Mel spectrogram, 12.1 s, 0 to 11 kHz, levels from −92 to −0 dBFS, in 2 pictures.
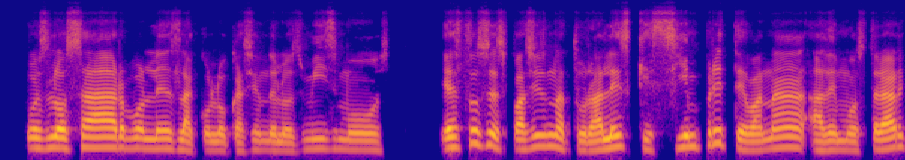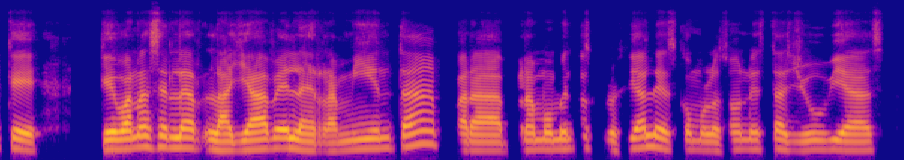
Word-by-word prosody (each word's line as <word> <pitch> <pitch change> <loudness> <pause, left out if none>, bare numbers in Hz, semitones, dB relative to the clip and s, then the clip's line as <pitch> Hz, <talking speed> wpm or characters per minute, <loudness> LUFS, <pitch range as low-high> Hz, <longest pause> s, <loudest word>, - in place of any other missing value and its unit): pues, 170 -1 0
los 175 0 +5
árboles, 170 -3 +3
la 150 - 0
colocación 135 +1 -6
de 135 - -3
los 130 0 -4
mismos. 150 -3 -5 0.3
Estos 220 +6 +3
espacios 185 +6 0
naturales 160 +2 +2
que 150 - -9
siempre 190 - -1
te - - -1
van 140 +3 0
a 175 0 +2
a 135 -1 -1
demostrar 145 +5 +1
que 150 -6 +1 0.4
que 150 +1 +5
van 160 +3 +5
a 185 - +3
ser 185 -1 0
la 175 -1 +4
la 140 -2 +3
llave, 150 +4 +4
la 155 -4 +3
herramienta 160 - -2
para 130 -2 0
para 145 - -3
momentos 150 +4 -4
cruciales, 170 +2 -2
como 140 -2 -7
lo 135 - -3
son 150 +2 -8
estas 150 0 -5
lluvias 140 -1 -4
155 Hz, 185 wpm, -22 LUFS, 140-170 Hz, 0.4 s, los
